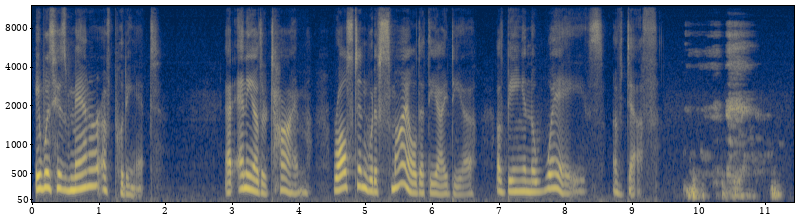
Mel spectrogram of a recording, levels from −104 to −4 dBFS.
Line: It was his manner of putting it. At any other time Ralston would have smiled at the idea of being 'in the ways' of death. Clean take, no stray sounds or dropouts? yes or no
no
